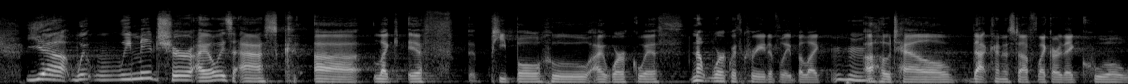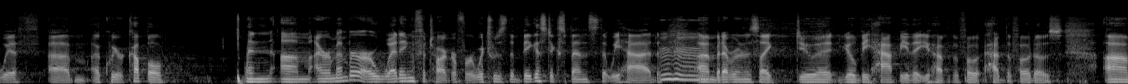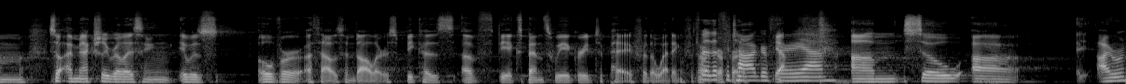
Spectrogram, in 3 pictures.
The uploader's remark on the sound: taped a live episode of Bad With Money at PodCon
